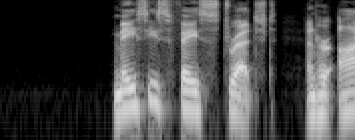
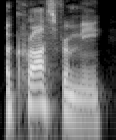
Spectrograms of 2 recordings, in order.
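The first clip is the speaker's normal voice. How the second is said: ordinary delivery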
